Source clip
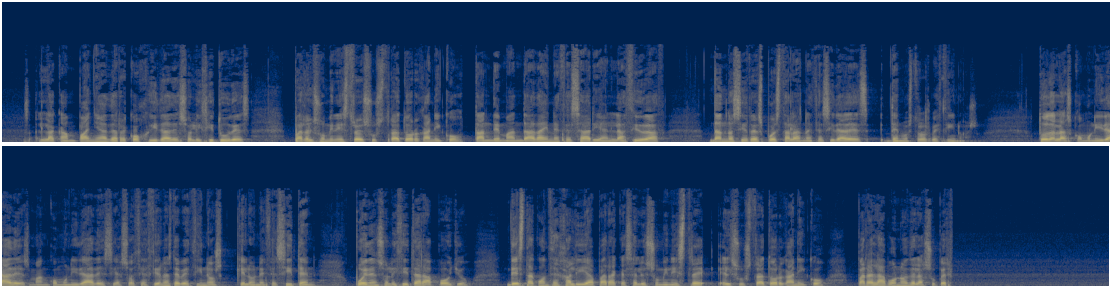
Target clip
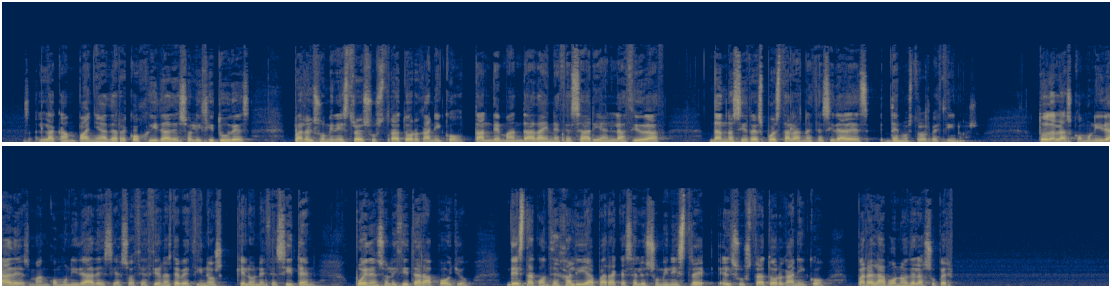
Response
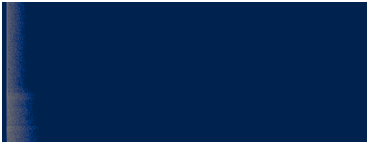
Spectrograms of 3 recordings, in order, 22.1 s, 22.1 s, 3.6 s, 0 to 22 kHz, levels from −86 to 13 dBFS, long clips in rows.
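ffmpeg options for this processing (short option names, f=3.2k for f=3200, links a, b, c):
-af "afftdn=nr=12:nf=-36,highshelf=f=6.2k:g=10,volume=2dB"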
